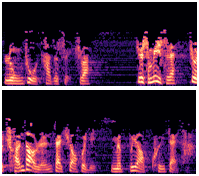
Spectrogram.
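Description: Big pitch swings mark this pastor's brisk, slightly rough delivery as he preaches a down-to-earth, blunt sermon. He puts questions to the listeners and moves between shouting and murmuring, in a muffled recording.

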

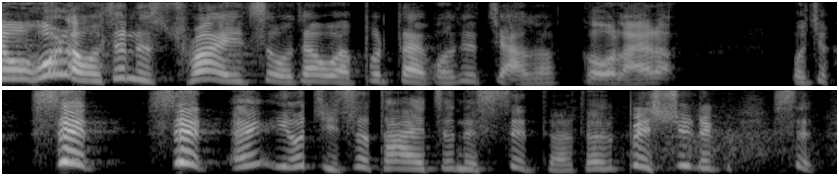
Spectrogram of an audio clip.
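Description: A middle-aged male pastor preaching a sermon, telling personal stories with animation, acting out his own shouts and asking the congregation questions. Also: very high-pitched.

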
